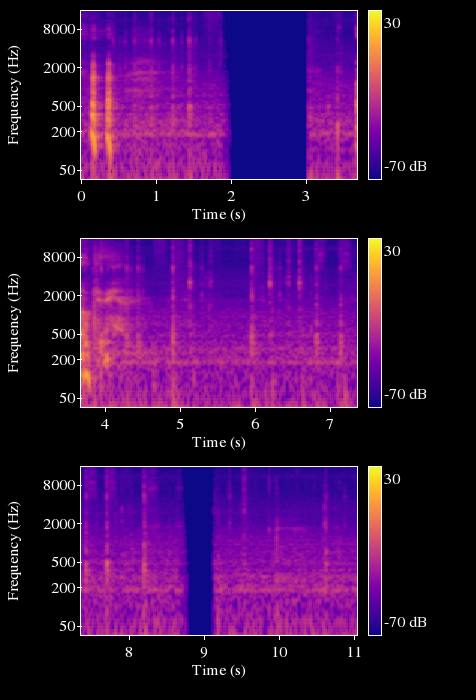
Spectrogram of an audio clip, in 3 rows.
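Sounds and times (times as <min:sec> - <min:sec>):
low steady hum: 0:03.0 - 0:11.0.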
